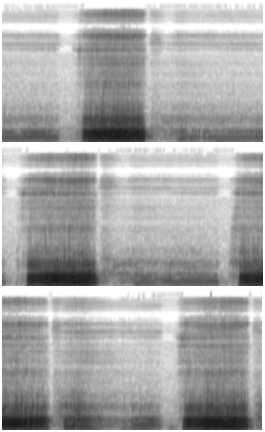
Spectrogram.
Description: Indian man snoring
